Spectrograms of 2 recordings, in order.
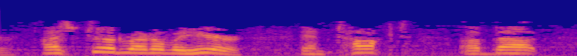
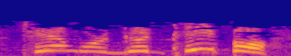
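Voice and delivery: upset wife; 7 semitones higher, 4 dB louder than usual. Retold or imitated. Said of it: "My wife calls me on the phone and says".

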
